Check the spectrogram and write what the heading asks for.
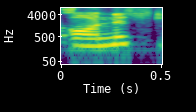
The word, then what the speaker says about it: honest: That's when you'll use an, like an honest man. Though the word starts with H, we are saying the sound of O, right? Honest.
